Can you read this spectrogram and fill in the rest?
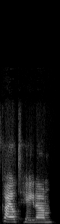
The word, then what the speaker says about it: Kyle Tatum: So this is Kyle Tatum. Is this how we say it, Kyle? – Yeah.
